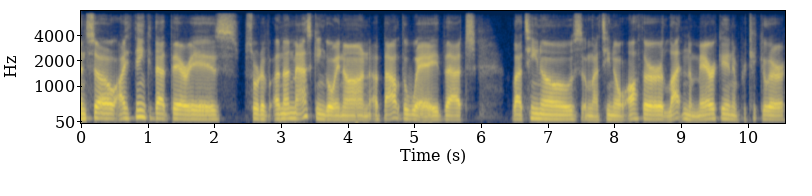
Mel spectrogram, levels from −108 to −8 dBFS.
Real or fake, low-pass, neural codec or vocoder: fake; 7.2 kHz; vocoder, 44.1 kHz, 80 mel bands, Vocos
